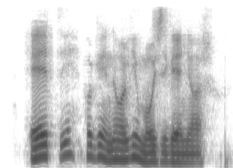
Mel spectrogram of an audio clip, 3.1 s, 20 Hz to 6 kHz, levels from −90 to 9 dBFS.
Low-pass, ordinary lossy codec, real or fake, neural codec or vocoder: 5.4 kHz; AAC, 24 kbps; fake; codec, 16 kHz, 1 kbps, X-Codec, HuBERT features, trained on LibriSpeech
